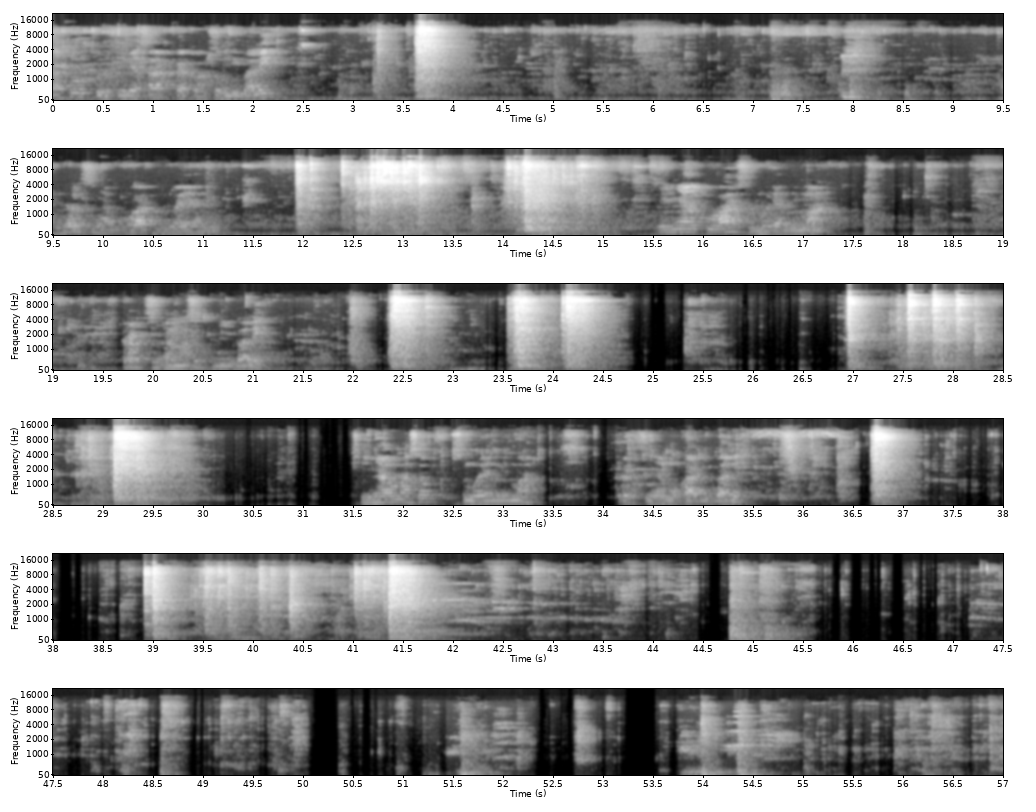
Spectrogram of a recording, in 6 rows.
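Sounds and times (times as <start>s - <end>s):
signal levers clanking and rattling: 11.9s - 15.3s, 26.9s - 30.0s, 38.9s - 43.2s.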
